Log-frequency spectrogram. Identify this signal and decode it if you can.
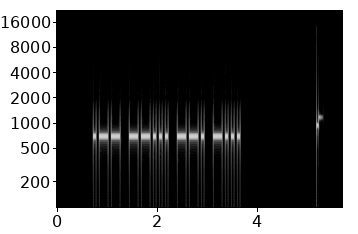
Morse code, heard as a keyed tone, about 20 wpm, 700 Hz. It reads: W7GB
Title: Easy Call Signs - 20wpm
